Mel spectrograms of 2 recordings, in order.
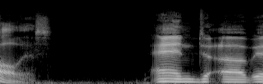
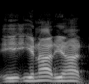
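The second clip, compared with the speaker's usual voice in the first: ordinary talk, nothing marked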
